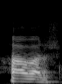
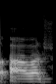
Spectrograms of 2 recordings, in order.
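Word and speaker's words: hours: Next question, इन ए हावर्स time, ये बताओ हावर्स पढ़ते हैं या फिर आवर्स पढ़ते हैं? तो आवर्स होता है, ना कि हावर्स होता है। ये आपका साइलेंट रहता है, आपका यहाँ पे एन हो जाएगा।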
